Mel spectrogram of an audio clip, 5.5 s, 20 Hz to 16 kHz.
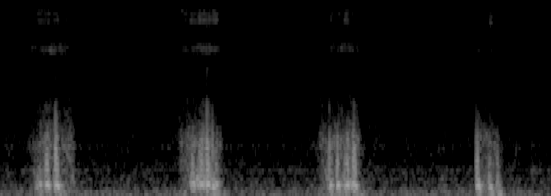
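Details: Chocolate, an 18-week-old Chihuahua puppy, snores loudly in sleep: four rasping, breathy bursts, each about half a second long, repeating roughly every 1.4 seconds, with quiet room tone between them.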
